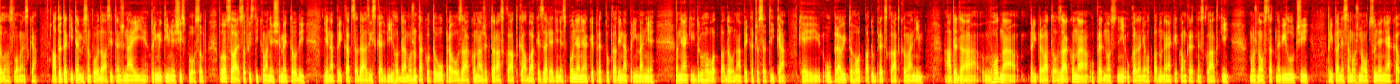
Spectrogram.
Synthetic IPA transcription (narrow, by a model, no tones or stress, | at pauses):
ɛlɛːɦɔslɔ̰ʋɛ̰nska | ʔalɛt̪ɔjɛt̪akiːt̪ɛmbisɔmpɔʋɛd̪alˠa̰sit̪ɛnʒɛnajpɾimit̪iːʊɲɛjʃiːspʊɔsɔppɔt̪ɔmsuʊajsɔfist̪ikɔʋaɲɛ̰jʃɪɛmʔɛ̰t̪ɔːd̪iɡɟɛnapɾiːklat̪sad̪aːziːskaɟʋḭːɦɔd̪a̰mɔʒnɔt̪akɔʊt̪ɔʊuːpɾʔa̰ʋɔʊzaːkɔna̰ʒɛkt̪ɔɾaːsklaːt̪kaalɛbɔakɛːza̰ɾɪaɟɛɲɪɛ̰spl̩ɲɪaɲɛakɛpɾɛt̪̚pɔklad̪inapɾʔḭːma̰ɲɪɛ̰ɲɛakiːɣd̪ɾuɦɔʊɔt̪̚pad̪ɔʊnapɾiːklat̪̚t͡ʃɔsat̪iːkakʰɛjuːpɾaʋit̪ɔɦɔɔt̪̚pad̪upɾɛt̪skla̰ːt̪kʰɔʋa̰ɲiːm | ʔa̰t̪ɛd̪a̰ʋɦɔd̪na̰ːpɾiːpɾaʋat̪ɔɦɔza̰ːkɔna̰ʔupɾɛd̪nɔsɲḭʔuklad̪aɲɪɛɔt̪̚pad̪unaɲɛ̰akɛkɔŋkɾɛ̰ːt̪nɛskla̰ːt̪kimɔʒnɔɔst̪at̪nɛːʋiluːt͡ʃi | pɾiːpad̪ɲɛsamɔʒnɔɔt̪suɲɛɲɛ̰aka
